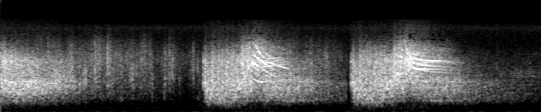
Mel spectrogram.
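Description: Gunfire in a Western radio drama: three loud, sharp rifle shots in the brush, each followed by a long ringing echo that trails off, with no talk between them.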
